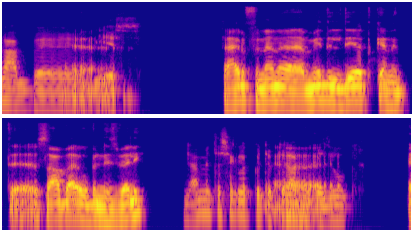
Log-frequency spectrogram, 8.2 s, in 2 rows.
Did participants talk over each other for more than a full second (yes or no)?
no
